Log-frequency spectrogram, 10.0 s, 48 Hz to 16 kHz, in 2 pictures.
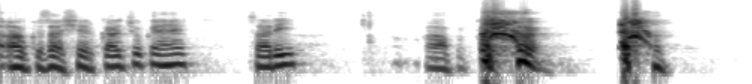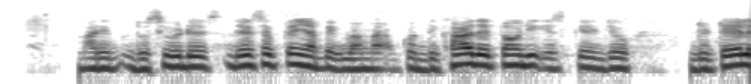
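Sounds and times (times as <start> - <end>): man clearing throat: 3.2 - 3.6, 4.2 - 4.4.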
